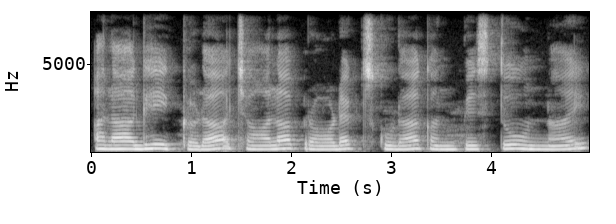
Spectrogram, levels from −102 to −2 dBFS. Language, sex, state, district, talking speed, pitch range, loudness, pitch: Telugu, male, Andhra Pradesh, Sri Satya Sai, 85 wpm, 205-230 Hz, -14 LUFS, 215 Hz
